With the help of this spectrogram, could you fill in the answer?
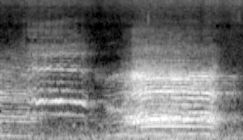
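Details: Suffolk lambs in a barn at Ewetopia Farms, mixed into one group after a gate was left open; two drawn-out harmonic bleats, the second louder and higher, over low background hum.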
